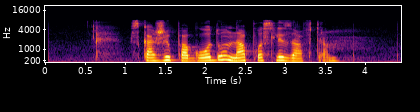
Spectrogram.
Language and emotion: Russian, neutral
